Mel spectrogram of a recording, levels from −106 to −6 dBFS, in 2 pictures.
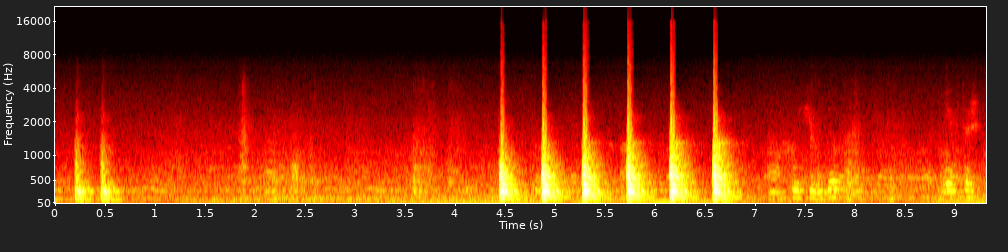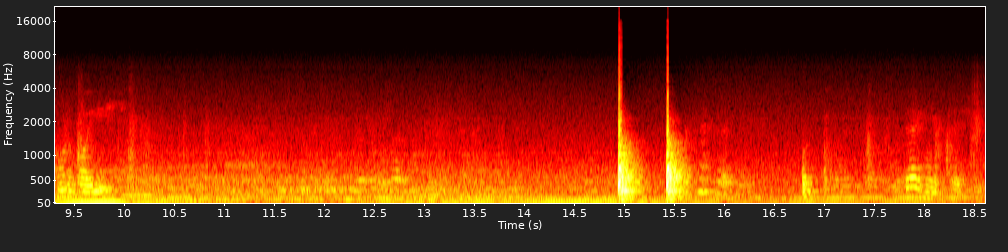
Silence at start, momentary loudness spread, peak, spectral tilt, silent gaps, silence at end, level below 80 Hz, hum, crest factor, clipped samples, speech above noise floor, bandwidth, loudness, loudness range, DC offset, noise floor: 0.2 s; 27 LU; 0 dBFS; -9.5 dB/octave; none; 0.25 s; -40 dBFS; none; 22 dB; under 0.1%; 13 dB; 6.2 kHz; -16 LUFS; 24 LU; under 0.1%; -44 dBFS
